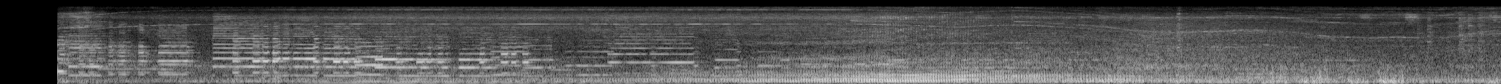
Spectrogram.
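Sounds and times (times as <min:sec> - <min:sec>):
multi-tone musical horn: 0:00.6 - 0:11.6
engine humming: 0:00.6 - 0:15.0.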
